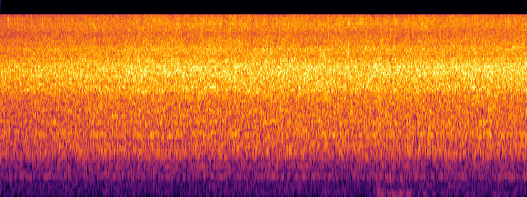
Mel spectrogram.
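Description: Chopped kale stir frying in a pan for beef curry, a loud, dense and steady sizzling hiss running throughout with no break.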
